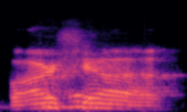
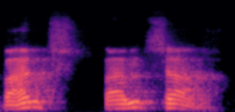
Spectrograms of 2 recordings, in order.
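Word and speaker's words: वर्षा: The Sanskrit word is Barsha. Just like Barshana, Barsha. It's a rainy season. In a Bengali also, Barsha. It's a rainy. So, but Thais pronounce not Barsha, but Bansa.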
